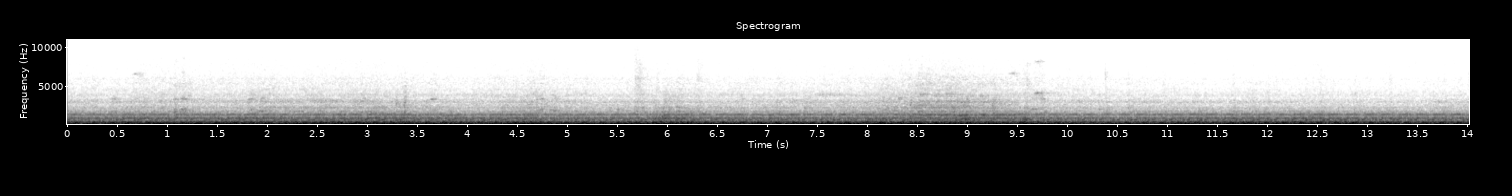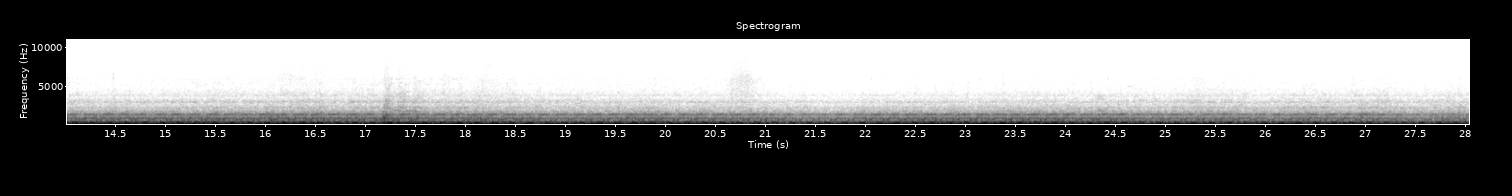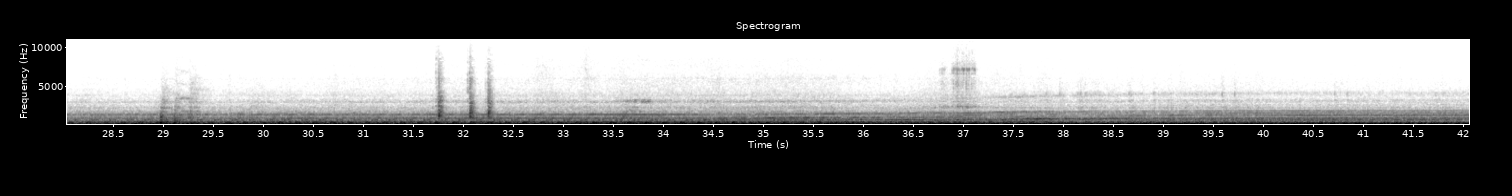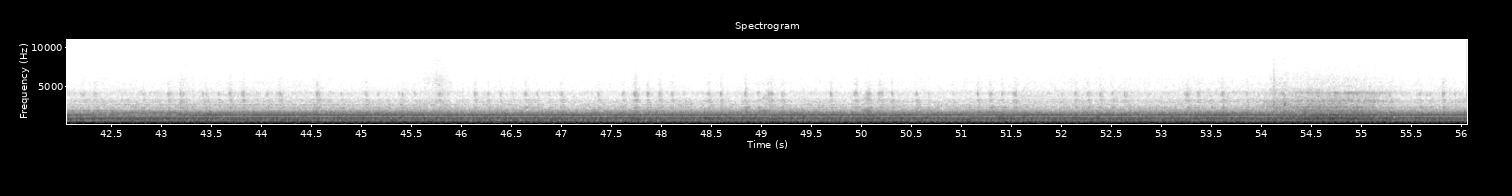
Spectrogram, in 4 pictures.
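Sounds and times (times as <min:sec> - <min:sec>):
diesel engine droning: 0:00.0 - 0:56.0
clicks from the track: 0:31.7 - 0:32.4.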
